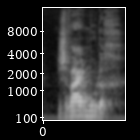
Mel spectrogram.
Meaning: somber, melancholy
- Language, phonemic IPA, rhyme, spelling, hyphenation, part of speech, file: Dutch, /ˌzʋaːrˈmu.dəx/, -udəx, zwaarmoedig, zwaar‧moe‧dig, adjective, Nl-zwaarmoedig.ogg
